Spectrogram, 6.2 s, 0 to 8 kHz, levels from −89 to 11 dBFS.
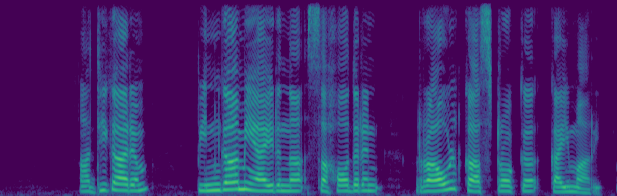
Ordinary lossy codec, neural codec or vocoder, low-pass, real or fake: none; none; none; real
